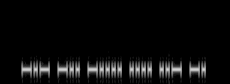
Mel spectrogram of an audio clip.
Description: Morse code, heard as a keyed tone, about 40 wpm, 700 Hz. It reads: KD6HUN
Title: USA Call Signs - 6 Characters - 6x Character Spacing - 40wpm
